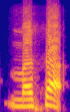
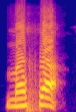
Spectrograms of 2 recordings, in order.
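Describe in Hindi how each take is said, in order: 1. बीच का व्यंजन एक नरम th ध्वनि है। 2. बीच का व्यंजन एक नरम th ध्वनि है।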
